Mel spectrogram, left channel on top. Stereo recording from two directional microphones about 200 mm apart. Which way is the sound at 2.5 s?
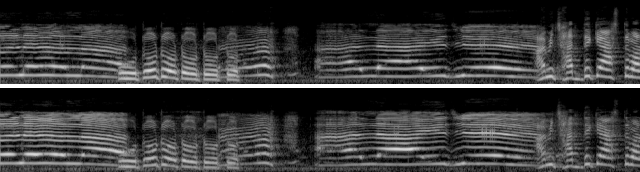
55° right (ahead or behind).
